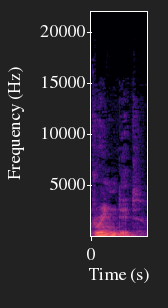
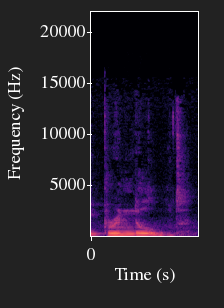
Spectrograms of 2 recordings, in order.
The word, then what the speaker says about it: brindled: stress this syllable and we got the word brinded or actually it should be brindled which would change the pronunciation brinded brindal would change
